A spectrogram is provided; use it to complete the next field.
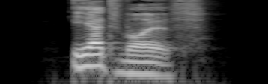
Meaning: aardwolf
- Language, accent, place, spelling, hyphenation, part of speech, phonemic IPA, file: German, Germany, Berlin, Erdwolf, Erd‧wolf, noun, /ˈeːɐ̯tˌvɔlf/, De-Erdwolf.ogg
